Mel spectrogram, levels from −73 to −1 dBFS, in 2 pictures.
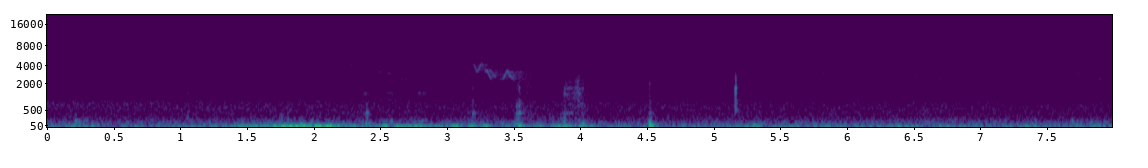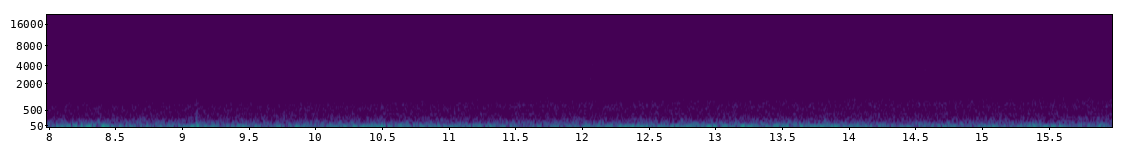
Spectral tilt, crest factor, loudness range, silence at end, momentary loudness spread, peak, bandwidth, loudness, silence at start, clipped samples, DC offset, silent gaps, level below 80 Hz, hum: -5 dB/octave; 18 dB; 7 LU; 0 s; 10 LU; -30 dBFS; 16 kHz; -58 LUFS; 0 s; under 0.1%; under 0.1%; none; -52 dBFS; none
